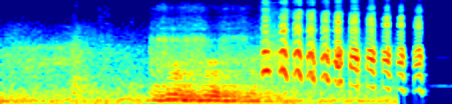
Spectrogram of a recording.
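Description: A person's brief vocal sound, then a rapid, high-pitched fluttering sound, cut off abruptly at the end.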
